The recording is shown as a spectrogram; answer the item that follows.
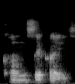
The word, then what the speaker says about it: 環世界: 生物たちが独自の知覚と行動とつく行動で作り出すこれ、環世界って読むんですかうん。環世界ですね。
